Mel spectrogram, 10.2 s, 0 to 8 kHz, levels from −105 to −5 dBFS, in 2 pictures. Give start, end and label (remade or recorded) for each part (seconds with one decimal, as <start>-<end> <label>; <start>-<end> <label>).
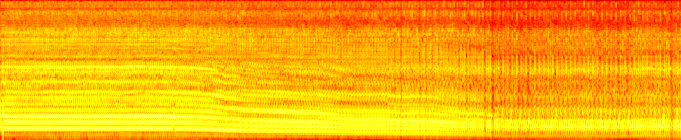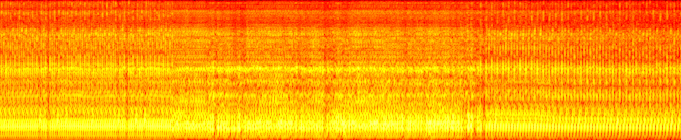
0.0-6.4 recorded; 6.4-8.7 remade; 8.7-10.2 recorded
